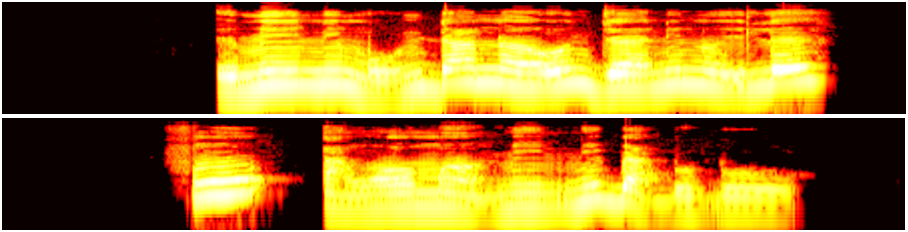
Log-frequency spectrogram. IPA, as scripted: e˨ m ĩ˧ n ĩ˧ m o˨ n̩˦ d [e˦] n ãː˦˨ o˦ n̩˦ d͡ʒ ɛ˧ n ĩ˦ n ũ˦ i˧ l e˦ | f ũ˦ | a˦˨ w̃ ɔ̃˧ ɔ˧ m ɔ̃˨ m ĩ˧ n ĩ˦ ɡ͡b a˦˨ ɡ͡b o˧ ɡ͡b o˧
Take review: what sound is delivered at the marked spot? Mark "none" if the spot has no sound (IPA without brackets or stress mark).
a˦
